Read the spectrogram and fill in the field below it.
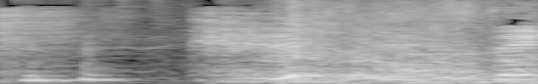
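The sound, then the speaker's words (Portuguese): A loud, rasping lion roar imitated by a human voice rises after a brief pause and holds steady for about a second, preceded by a short bit of talking. “Marquito, rugido de leão aí”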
